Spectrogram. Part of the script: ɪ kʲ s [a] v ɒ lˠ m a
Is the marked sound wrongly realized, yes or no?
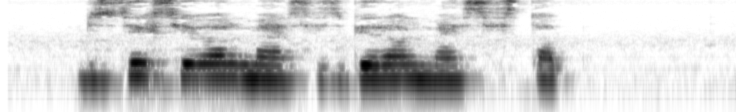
yes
